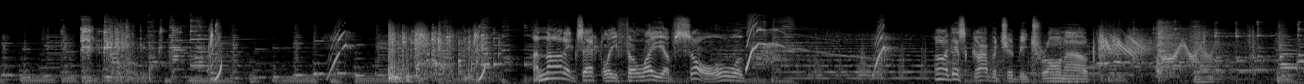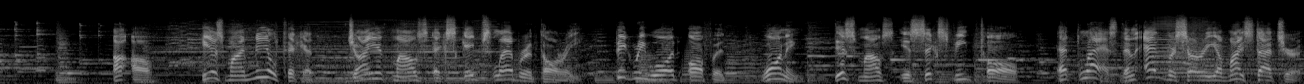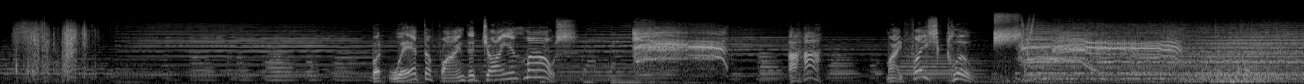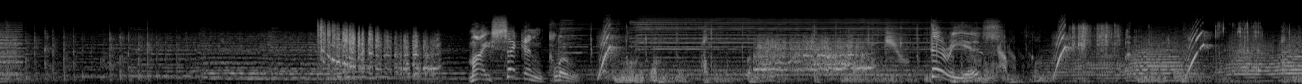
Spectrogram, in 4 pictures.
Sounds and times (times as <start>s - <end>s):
Music: 0.0s - 52.1s
Speech: 5.3s - 7.5s, 9.4s - 11.0s, 14.2s - 26.1s, 29.8s - 31.9s, 35.0s - 35.8s, 43.8s - 45.8s, 48.4s - 49.4s.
